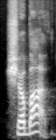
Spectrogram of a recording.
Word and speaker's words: Shabbat: you see here and notice how it's anounced here Shabbat just like how I how I pronounce it right prient root word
